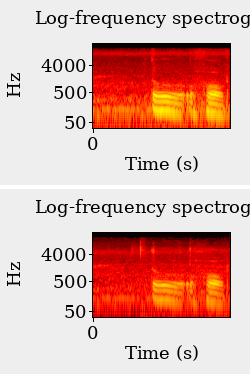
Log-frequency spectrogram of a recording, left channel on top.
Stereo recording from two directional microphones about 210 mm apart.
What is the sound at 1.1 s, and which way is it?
Speech, 5° left (ahead or behind).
